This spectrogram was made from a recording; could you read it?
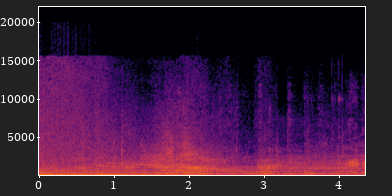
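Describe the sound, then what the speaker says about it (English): A battlefield explosion in the video game Total War: Warhammer 2 roars as a loud, dense, rumbling blast that stays thick and booming for several seconds. "And then an explosion."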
